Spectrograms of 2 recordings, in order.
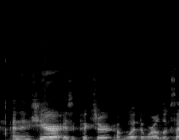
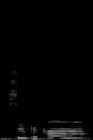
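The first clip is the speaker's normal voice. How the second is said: high, slow, hushed hero title; superhero announcer; 11 semitones higher, 10 dB quieter, slower than usual. Pretend.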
